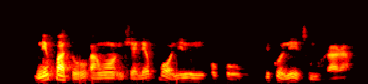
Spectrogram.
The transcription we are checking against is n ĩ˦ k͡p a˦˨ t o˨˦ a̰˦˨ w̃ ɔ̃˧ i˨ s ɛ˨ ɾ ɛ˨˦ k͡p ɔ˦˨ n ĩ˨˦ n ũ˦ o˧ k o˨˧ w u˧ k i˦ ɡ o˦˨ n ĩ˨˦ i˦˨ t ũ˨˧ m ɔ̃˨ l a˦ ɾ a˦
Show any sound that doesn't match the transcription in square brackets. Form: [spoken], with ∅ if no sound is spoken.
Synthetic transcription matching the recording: n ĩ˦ k͡p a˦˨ t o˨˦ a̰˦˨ w̃ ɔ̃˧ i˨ [ʃ] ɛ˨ [l] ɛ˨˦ k͡p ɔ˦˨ n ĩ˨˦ n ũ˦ o˧ k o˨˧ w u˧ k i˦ [k] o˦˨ n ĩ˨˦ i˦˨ t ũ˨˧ m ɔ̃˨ [ɾ] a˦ ɾ a˦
